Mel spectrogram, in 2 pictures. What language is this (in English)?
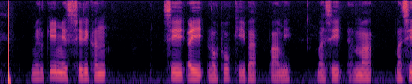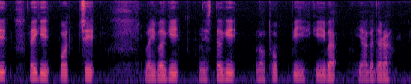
Manipuri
